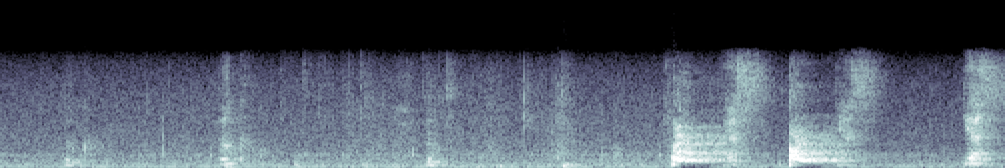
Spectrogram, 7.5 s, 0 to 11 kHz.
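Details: A female domestic dog in training gives a few loud, sharp barks as she brings a phone on the "911" command, a trained distress signal meant to tell an emergency operator that help is needed.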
